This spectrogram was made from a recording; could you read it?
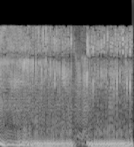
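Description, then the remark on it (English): A loud, drawn-out, buzzy fart sound effect rumbles low, cuts out briefly about halfway, then resumes just as strongly until the end. No one speaks. “Bringing you the best fart sound effects of yesterday, today, and tomorrow.”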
